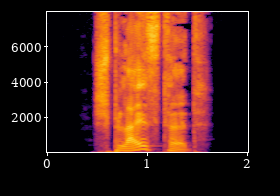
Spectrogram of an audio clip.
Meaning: inflection of spleißen: 1. second-person plural preterite 2. second-person plural subjunctive II
- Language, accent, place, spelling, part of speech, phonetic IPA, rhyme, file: German, Germany, Berlin, spleißtet, verb, [ˈʃplaɪ̯stət], -aɪ̯stət, De-spleißtet.ogg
